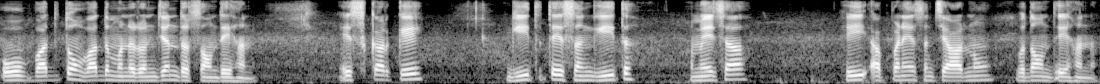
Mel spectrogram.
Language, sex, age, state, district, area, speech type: Punjabi, male, 18-30, Punjab, Shaheed Bhagat Singh Nagar, rural, spontaneous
